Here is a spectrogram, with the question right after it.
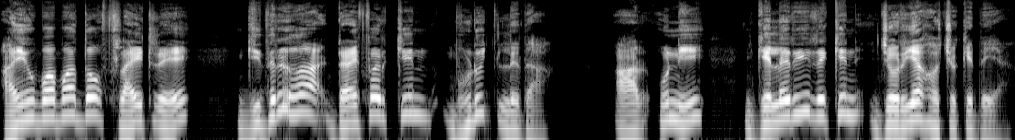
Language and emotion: Santali, disgusted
